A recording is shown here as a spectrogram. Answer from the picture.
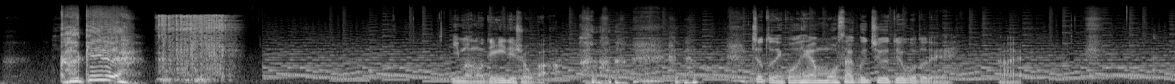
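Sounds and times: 
speech: 0.9 - 2.2, 4.5 - 6.2, 7.5 - 10.2
ranking slot machine in a game spinning: 1.8 - 11.7
bright electronic tones: 2.6 - 11.7
laughter: 5.7 - 7.9.

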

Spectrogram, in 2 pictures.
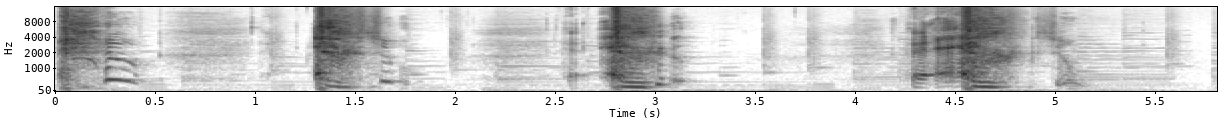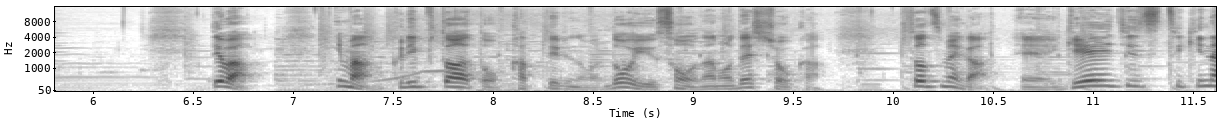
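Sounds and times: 
person sneezing: 0.0 - 0.6, 1.2 - 1.8, 2.6 - 3.2, 4.3 - 5.2
quiet breaths: 0.5 - 1.1, 2.0 - 2.6, 3.8 - 4.2, 6.2 - 7.2, 9.7 - 10.0
speech: 1.6 - 2.0, 2.8 - 3.2, 4.3 - 5.2, 6.6 - 11.6.

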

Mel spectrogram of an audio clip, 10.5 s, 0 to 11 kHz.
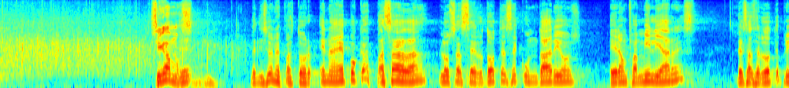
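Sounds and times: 
audience applauding: 0.0 - 3.4
speech: 2.0 - 2.7, 3.4 - 10.5.

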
